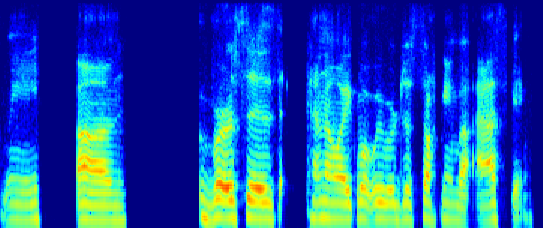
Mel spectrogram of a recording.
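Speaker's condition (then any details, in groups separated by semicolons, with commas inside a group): Cerebral palsy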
